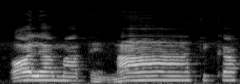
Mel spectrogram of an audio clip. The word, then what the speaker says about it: matemática: E matemática? Olha a matemática, portanto, ma é a mais forte. Portanto, a sílaba tônica de matemática é ma, entendeu?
